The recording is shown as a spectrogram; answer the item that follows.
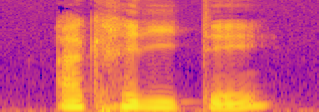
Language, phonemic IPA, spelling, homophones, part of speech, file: French, /a.kʁe.di.te/, accréditer, accréditai / accrédité / accréditée / accréditées / accrédités / accréditez, verb, Fr-accréditer.ogg
- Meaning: accredit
